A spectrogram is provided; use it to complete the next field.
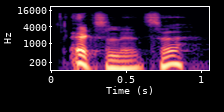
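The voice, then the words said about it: Put-on British accent. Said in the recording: “Nice accents, boys. Good job.”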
